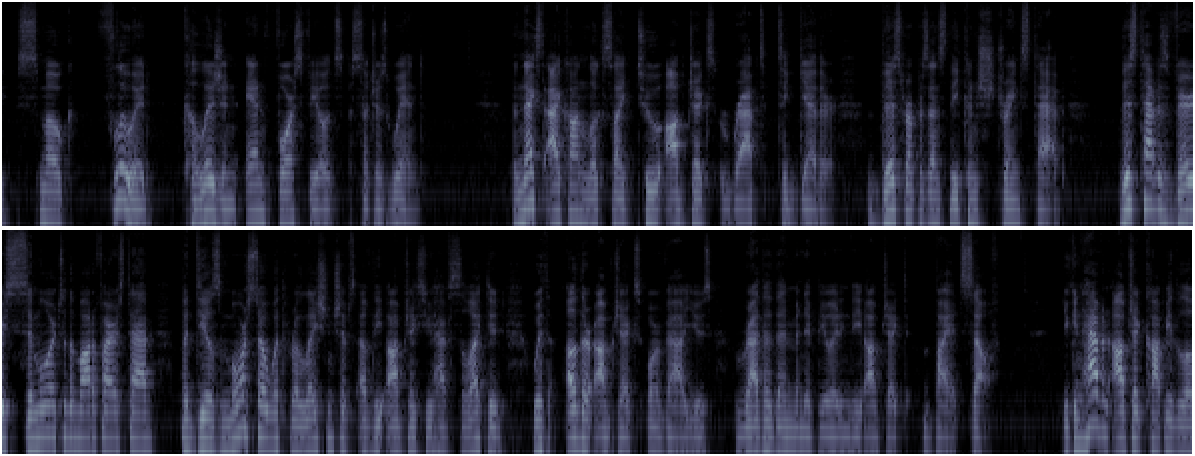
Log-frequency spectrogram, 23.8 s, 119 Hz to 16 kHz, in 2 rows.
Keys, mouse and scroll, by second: 6.7 click, 9.6 click, 12.1 click, 14.2 click, 17.0 click, 19.0 click, 23.2 click, 23.7 click.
